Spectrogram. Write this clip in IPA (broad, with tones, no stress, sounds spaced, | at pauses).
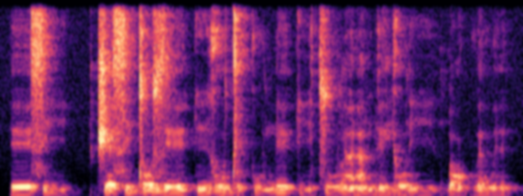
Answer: eː˨ s iː˨ | t͡ʃ ɛ˦ s i˦ d o˦˨ z eː˨˦ k ĩ˨ ɣ o˦ d e˨ k uː˨ n eː˦ k iː˨ t͡s uː˨ l ã˨ ɾ ã˦˨ ɡ͡b e˨ j o˦˨ ɾ iː˦ | ɗ ɔ˨ kʷ ɛ˨ w ɪ˨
